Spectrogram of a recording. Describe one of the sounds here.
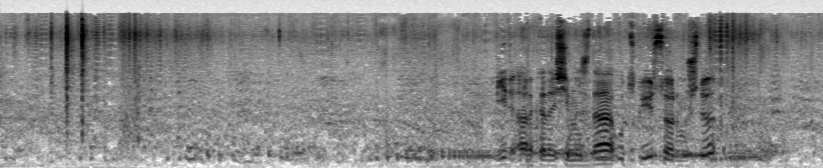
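Pigeons flap their wings.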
